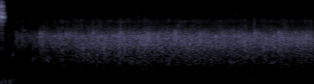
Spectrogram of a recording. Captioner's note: audience clapping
